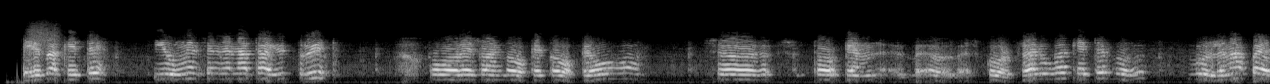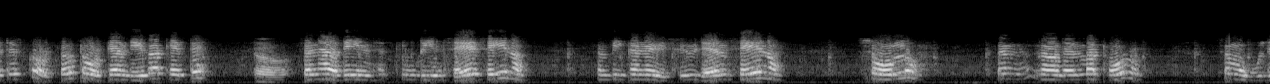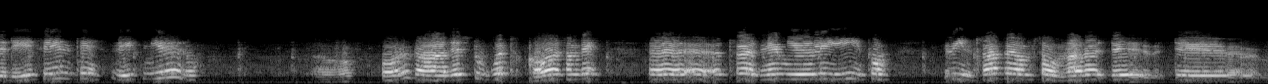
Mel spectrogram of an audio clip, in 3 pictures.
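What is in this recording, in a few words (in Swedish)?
Stenåsa Öland, Svenska sagor dialekter; Folkminnen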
